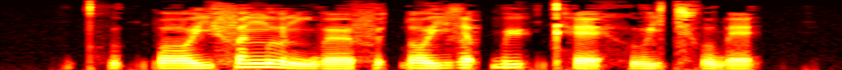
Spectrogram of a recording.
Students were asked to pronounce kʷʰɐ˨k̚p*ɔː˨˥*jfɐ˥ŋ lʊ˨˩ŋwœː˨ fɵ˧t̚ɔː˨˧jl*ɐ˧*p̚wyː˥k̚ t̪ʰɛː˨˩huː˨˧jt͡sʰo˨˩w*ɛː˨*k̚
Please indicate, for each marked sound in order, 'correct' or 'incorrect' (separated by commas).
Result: incorrect, incorrect, incorrect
